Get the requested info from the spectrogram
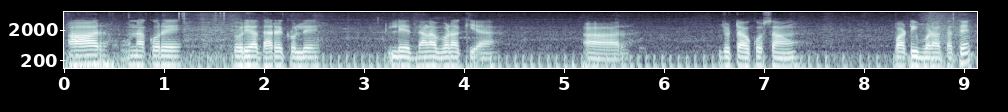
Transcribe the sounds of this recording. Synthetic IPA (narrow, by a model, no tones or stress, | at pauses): aɾɔnakɔɾɛd̪ɔɾjad̪ʱaɾɛkɔlɛ | lɛd̪aɽ̃abaɽakɛjʔa | ɾ | d͡ʒɔʈawkɔsaw̃ | paʈibaɽakat̪ɛʔ̚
